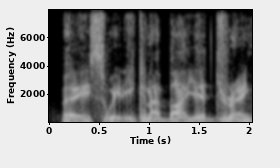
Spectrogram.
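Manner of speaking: cougar impression. Showing the others an impersonation of a cougar: imitating a cougar. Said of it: "impersonation of a cougar".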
